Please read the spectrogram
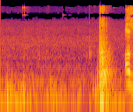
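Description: SUV rear liftgate pulled down and shut with one loud bang about one and a half seconds in.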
